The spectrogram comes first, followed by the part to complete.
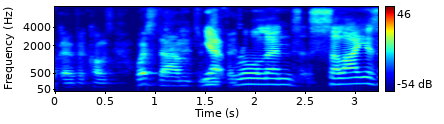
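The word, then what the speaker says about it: Sallai: look yeah I'll go for comments what's Roland salai is how you pronounce his name yeah Sal yeah he's a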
